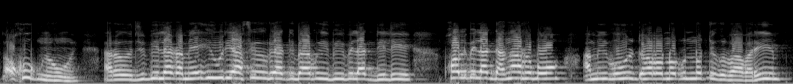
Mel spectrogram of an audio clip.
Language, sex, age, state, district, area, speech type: Assamese, female, 30-45, Assam, Barpeta, rural, spontaneous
